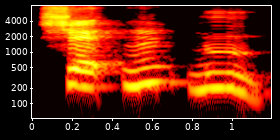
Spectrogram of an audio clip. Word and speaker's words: Shenmue: Eh, ah, pois, pois, eh, pronto, isso, é, isso aí eu só te posso dizer qual é a pronúncia em japonês, porque é da forma como, é, como a palavra é escrita no, na caixa do jogo, em todo o lado, é, she, é, é, é literalmente shenmu shenmu só isso Agora, como a pronúncia chinesa, não, não faço a mínima okay.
